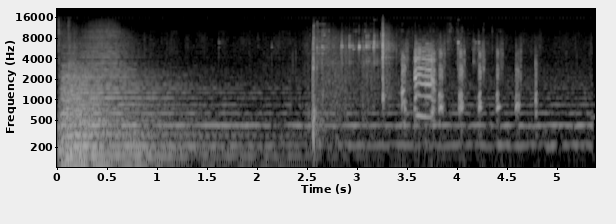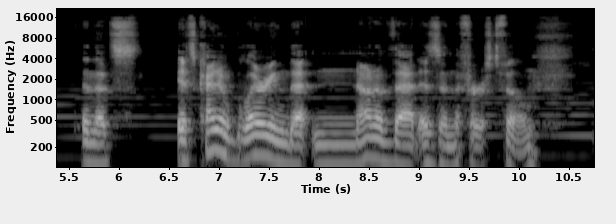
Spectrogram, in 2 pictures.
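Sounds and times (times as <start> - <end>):
chicken clucking: 3.4 - 5.0
speech: 5.7 - 10.7.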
